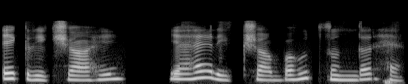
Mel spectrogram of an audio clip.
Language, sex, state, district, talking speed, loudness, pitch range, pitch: Hindi, female, Uttar Pradesh, Saharanpur, 115 wpm, -18 LUFS, 205-255 Hz, 225 Hz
